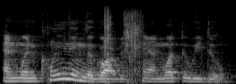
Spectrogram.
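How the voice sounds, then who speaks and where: A man in his thirties as a guest in a kitchen chat, explaining calmly with playful asides. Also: fairly high pitch, a little fast. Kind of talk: casual chat. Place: home kitchen set, indoors. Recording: roomy kitchen echo, faint noise.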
